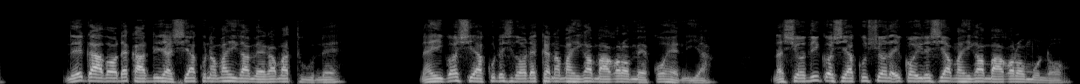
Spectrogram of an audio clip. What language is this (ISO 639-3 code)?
kik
